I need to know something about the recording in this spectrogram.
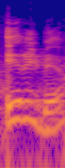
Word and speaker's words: Héribert: Donc Donald Héribert, c'est Héribert simplement, le T ne se prononce pas.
